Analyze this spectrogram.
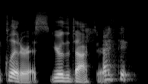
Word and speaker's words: clitoris: sure which is correct I've always said clitoris um I'm going to say clitorus just rhymes with Dolores like on that Seinfeld episode um so when you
